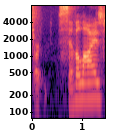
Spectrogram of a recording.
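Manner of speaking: "civilized" said mockingly.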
